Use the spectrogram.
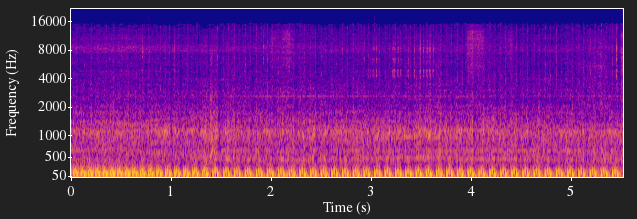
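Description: Harley-Davidson motorcycles idling outside a hotel at night, a loud, close, steady loping engine throb with a rapid, even pulsing rhythm and slight mechanical clatter throughout.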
